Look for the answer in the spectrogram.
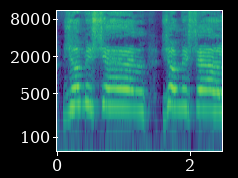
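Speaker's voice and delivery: high, loud, drawn-out cry of a name; desperate calling out. Retold or imitated. Retelling a downed squire calling out, desperate high cry. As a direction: cry out for a comrade, hammed up. Retold comrade crying out when downed.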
